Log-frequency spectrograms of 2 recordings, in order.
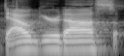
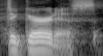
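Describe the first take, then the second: First: The name starts with a 'daw' sound. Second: The name starts with a short 'deh' sound. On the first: This is how the spelling suggests it is said. The speaker calls it wrong. "it looks like Daugirdas" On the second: This is how the person says his own name. The speaker calls it right. "it's DeGurtis"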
